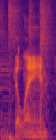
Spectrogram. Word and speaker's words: Ghislaine: I've already mispronounced it on my previous take, Ghislaine.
